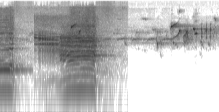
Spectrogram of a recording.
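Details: Cows in nature: a short low moo followed by a longer, deep, steady bellow lasting about a second, then quiet with birds chirping and twittering.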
